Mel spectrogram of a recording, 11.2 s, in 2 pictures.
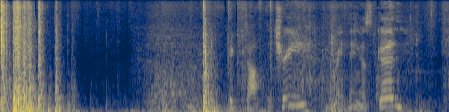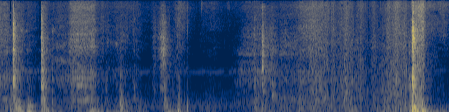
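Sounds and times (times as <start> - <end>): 
refrigerator door closing: 0.0 - 1.1
speech: 2.8 - 6.2.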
